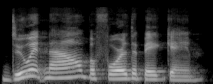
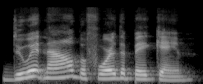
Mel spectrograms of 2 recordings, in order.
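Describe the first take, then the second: Both takes have the same delivery.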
